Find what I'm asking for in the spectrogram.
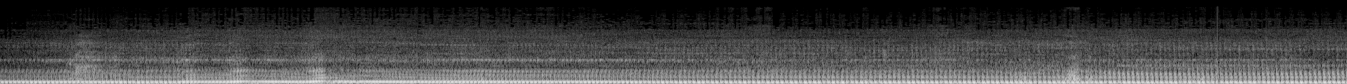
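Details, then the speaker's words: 2000 Kawasaki Ninja 250 with Yoshimura pipes, just started (finicky start button, fuel on reserve) and warming up before a ride: low even idle holding steady with a few light clatters on top; normal warm-up idle. "Sounds pretty good now."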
